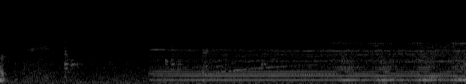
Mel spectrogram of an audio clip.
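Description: Once the motor starts, a steady low buzz sits under the whir and does not change; unsmoothed pulsed DC from the thyristor controller.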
